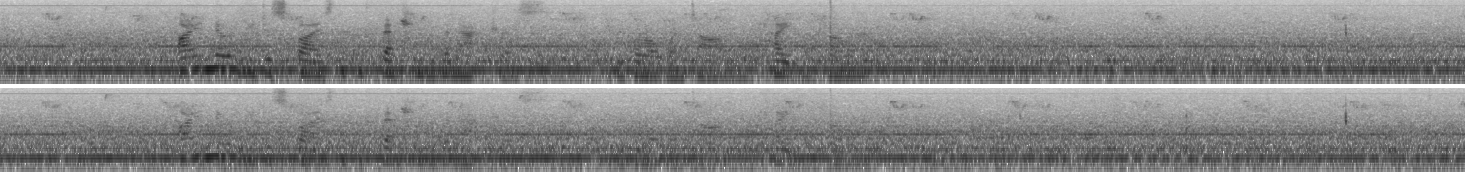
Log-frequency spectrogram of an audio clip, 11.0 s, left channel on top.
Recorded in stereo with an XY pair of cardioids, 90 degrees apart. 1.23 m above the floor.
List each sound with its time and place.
1.3 s a woman speaking: 70° left, 1.0 m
